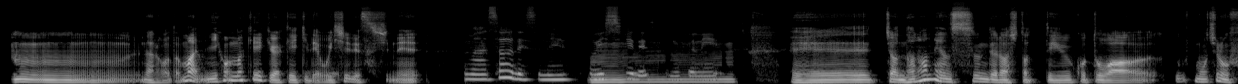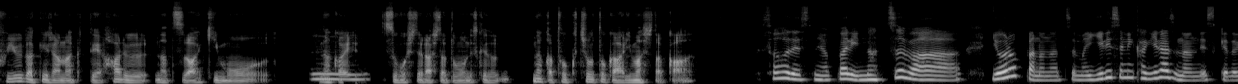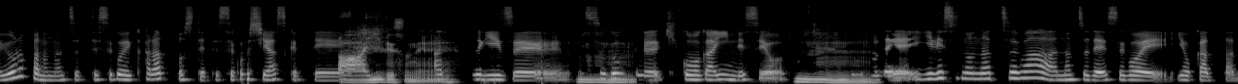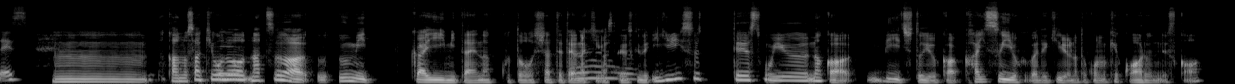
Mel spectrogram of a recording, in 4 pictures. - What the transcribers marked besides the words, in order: unintelligible speech; drawn out: "うーん"
- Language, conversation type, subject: Japanese, podcast, 季節ごとに楽しみにしていることは何ですか？
- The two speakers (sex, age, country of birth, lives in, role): female, 20-24, Japan, Japan, guest; male, 40-44, Japan, Japan, host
